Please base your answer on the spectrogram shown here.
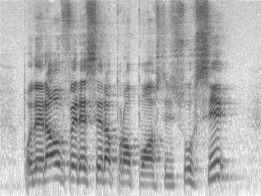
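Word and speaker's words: sursis: de sur processual e escrevemos suris a palavra é uma palavra ca não pronunciamos o s no final o Ministério Público então poderá oferecer a proposta de surc e o processo se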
